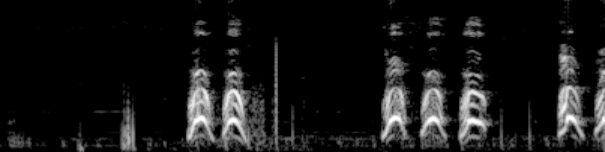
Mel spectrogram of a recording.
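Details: {'caption': 'Basset Hound barking: loud, arched, harmonic barks in quick clusters of two to three, separated by short pauses, with a few faint clicks and knocks in between.'}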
